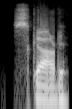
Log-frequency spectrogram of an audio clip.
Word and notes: scud: American English

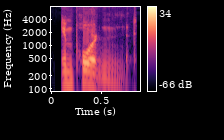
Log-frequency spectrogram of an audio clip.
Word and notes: important: American English

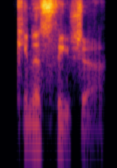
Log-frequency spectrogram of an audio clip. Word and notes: kinesthesia: British English

